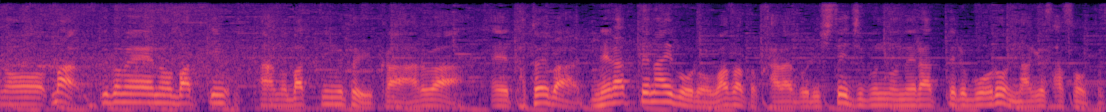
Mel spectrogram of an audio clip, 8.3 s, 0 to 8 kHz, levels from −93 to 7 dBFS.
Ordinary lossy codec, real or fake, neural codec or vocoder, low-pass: none; real; none; 7.2 kHz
